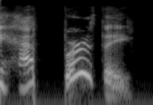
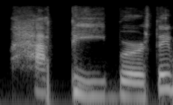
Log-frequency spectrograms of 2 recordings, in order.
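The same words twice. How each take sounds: First: HAPPY clipped to "hap", final vowel gone; learner's hypercorrection. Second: Said in the usual way. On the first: Shown as a demonstration. Student reasoning out a wrong rule, hypercorrected. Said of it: "must be happy birthday". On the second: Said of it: "so it's not happy birthday".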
